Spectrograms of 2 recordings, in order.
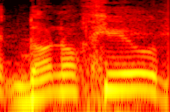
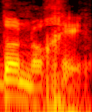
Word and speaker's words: Donohoe: Que depende, porque hay algunos que dicen Donohue porque él es irlandés. Entonces, como el apellido es irlandés, al parecer la H con la E sí que es verdad que habría que pronunciarla. Habría que decir algo así como Pascual Donohue, algo así como muy suave, ¿no?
